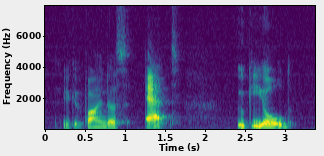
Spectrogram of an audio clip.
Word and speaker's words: Ukiyold West: You can find us at Ukiyold_West. The Y is silent, and there will be a link in the show notes.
